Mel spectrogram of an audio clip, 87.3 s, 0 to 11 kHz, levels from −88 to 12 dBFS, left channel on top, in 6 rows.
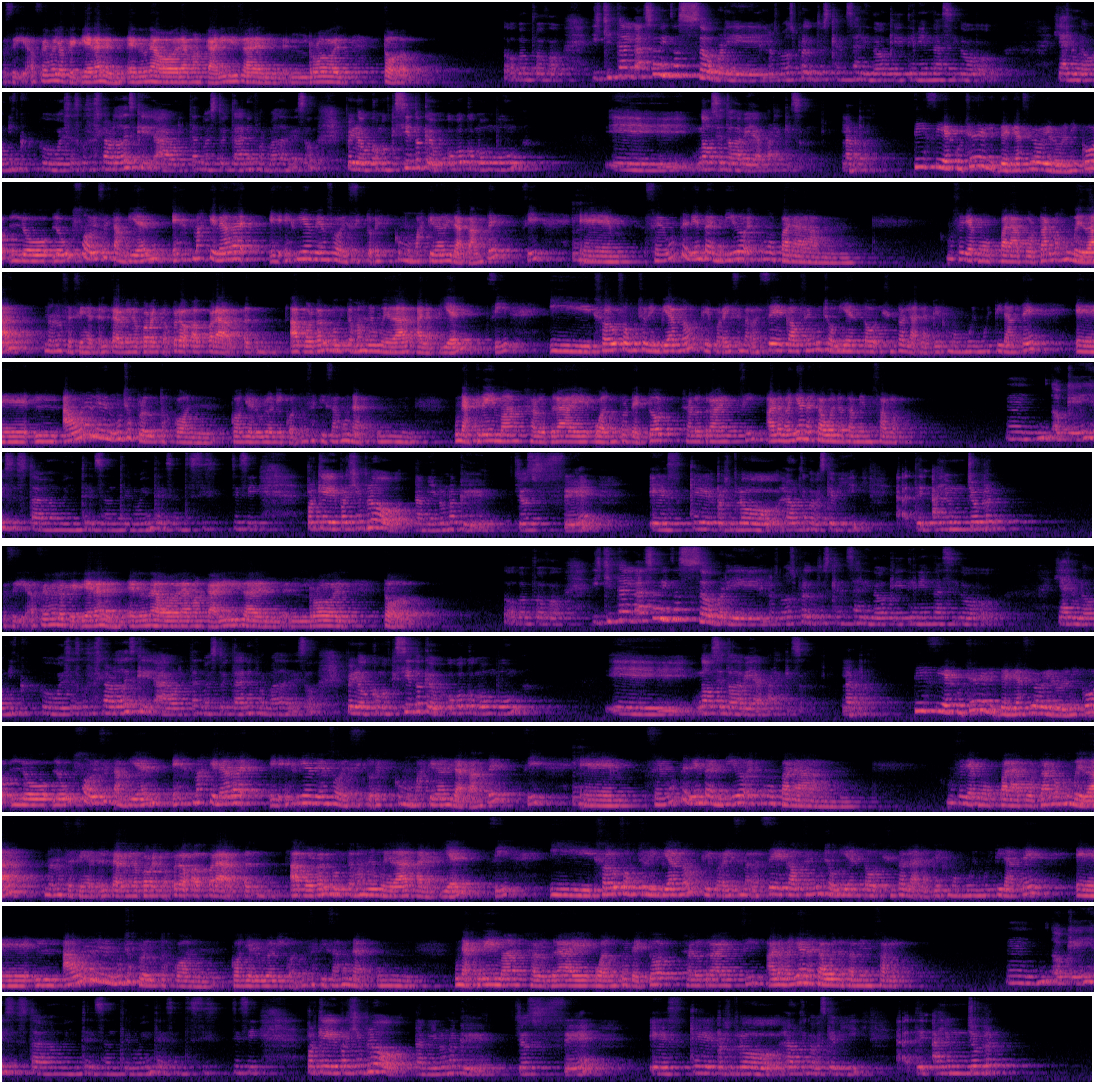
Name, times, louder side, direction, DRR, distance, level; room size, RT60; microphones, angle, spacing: voice 1, 0.0-5.4 25.9-26.0 26.7-32.4 32.7-35.8 36.1-37.4 37.7-40.5 41.7-44.0 44.2-49.9 50.2-63.7 64.3-70.2, left 1 dB, 55° left, -1 dB, 1.5 m, -31 dB
voice 2, 6.7-13.2 13.8-14.7 15.0-21.5 22.6-25.2 25.8-26.1 36.7-36.9 71.6-75.6 75.9-79.3 79.6-81.0 81.4-86.0, equal, 25° left, -5 dB, 5.3 m, -36 dB
21.0 x 8.7 x 4.2 m, 1.3 s
head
